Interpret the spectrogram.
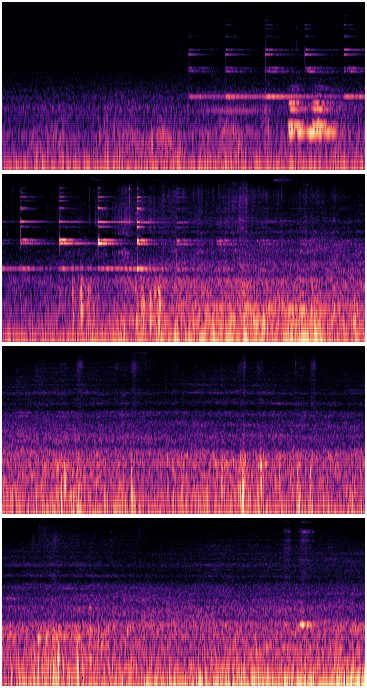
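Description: Amtrak passenger train approaching and passing. For several seconds its horn sounds and a bell rings about twice a second. Then the cars roll by with a steady rumble and wheel clatter, growing louder near the end.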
